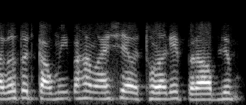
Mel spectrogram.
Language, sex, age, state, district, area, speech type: Kashmiri, male, 18-30, Jammu and Kashmir, Pulwama, urban, conversation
